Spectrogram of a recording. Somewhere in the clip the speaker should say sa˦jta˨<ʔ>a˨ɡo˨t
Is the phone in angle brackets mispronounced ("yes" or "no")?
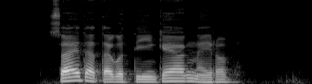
yes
